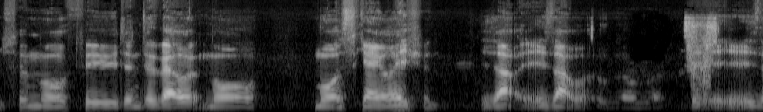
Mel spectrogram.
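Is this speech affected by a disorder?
Yes: cerebral palsy.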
